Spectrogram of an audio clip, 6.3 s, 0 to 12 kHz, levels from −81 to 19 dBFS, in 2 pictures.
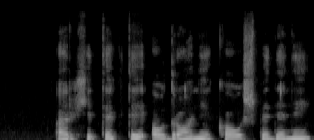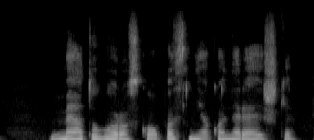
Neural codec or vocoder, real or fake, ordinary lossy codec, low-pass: none; real; Opus, 64 kbps; 10.8 kHz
